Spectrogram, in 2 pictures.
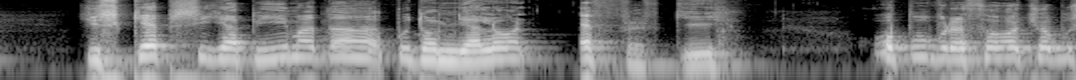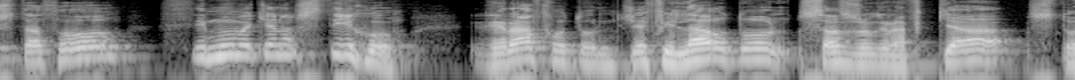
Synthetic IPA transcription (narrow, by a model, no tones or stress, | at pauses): cisce̞psiʝɐpiimɐt̪ɐput̪o̞mɲɐlo̞n | e̞fːefci | o̞puvɾe̞θo̞ceo̞pust̪ɐθo̞ | θimume̞ce̞nɐst̪ixo̞ | ɣɾɐfot̪o̞nce̞filɐot̪o̞nsɐzo̞ɣɾɐfcɐst̪o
